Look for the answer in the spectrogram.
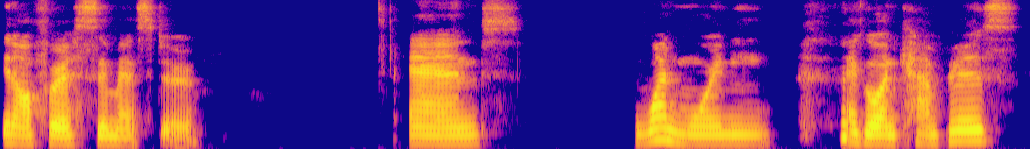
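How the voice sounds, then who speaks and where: A woman's voice: lowish voice, steady tone, very slow, pauses often, no room sound. A young woman from Zimbabwe co-hosting a podcast, chatting casually and telling a story with lots of laughter. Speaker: podcast co-host. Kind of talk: casual chat.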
